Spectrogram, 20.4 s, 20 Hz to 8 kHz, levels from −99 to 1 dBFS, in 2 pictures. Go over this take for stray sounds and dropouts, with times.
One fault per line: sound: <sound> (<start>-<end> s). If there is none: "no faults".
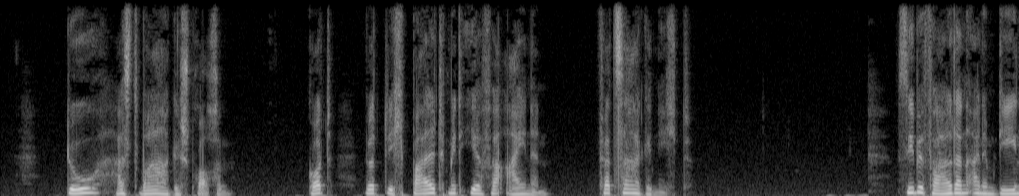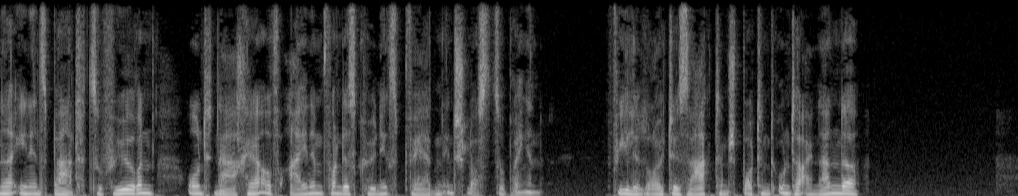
no faults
